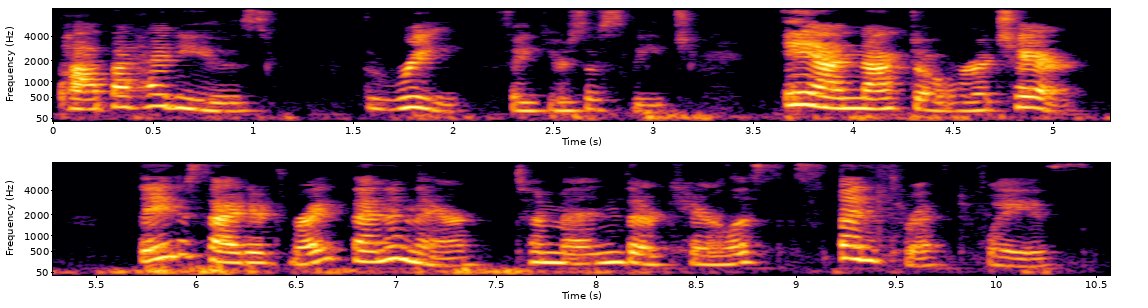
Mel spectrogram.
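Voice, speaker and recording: A woman's voice: fairly high pitch, lively intonation, takes it slowly, slight background noise, poor audio. A woman reading a children's storybook aloud as a teacher would, in narration.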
